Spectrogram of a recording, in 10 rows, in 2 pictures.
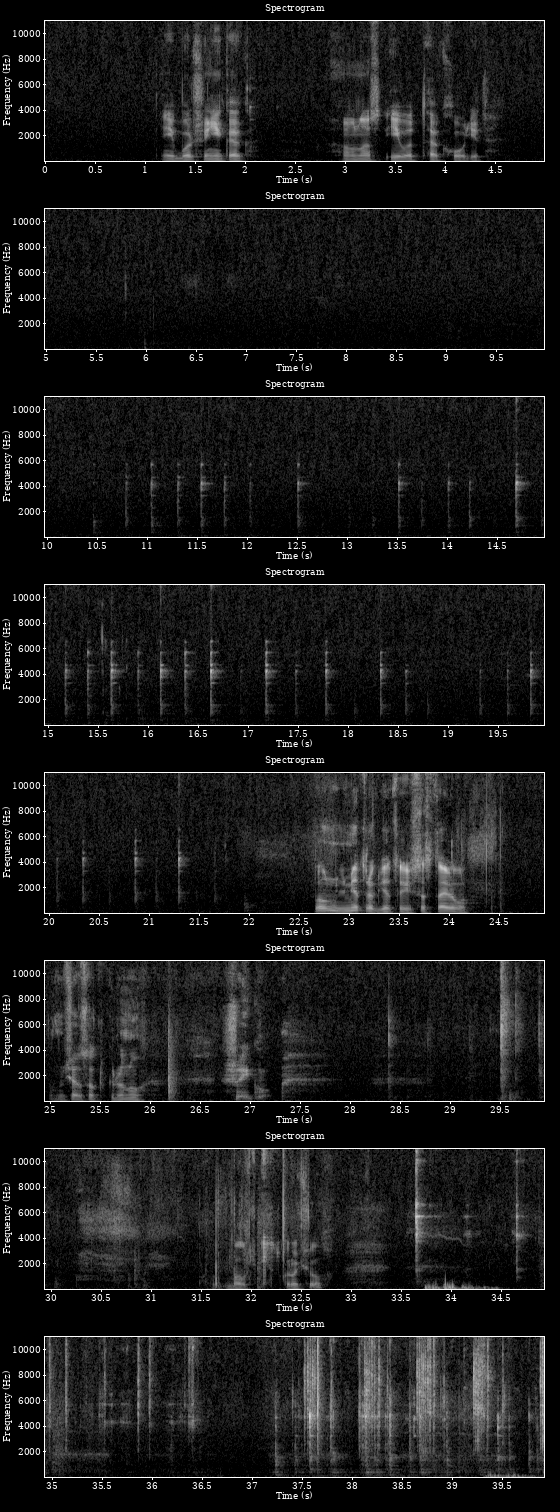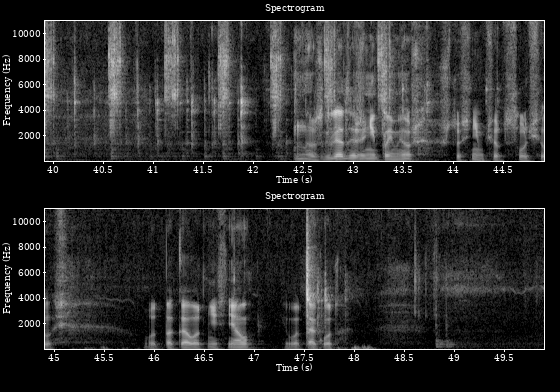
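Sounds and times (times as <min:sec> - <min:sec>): faint metallic clicks: 0:10.4 - 0:22.1.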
